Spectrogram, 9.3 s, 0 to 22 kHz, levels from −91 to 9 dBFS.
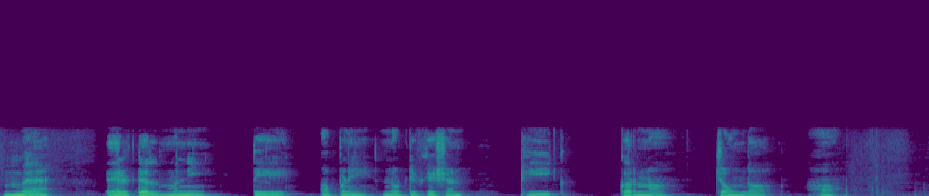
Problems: constant background noise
